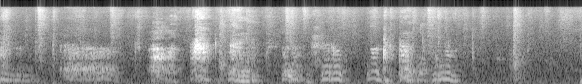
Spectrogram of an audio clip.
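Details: Puppies in a playful rough-and-tumble rumble while an adult dog steps in to referee. Short, tonal, whiny yips and grumbling growls come in quick uneven bursts of about three per second, with brief pauses and a few clicks.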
